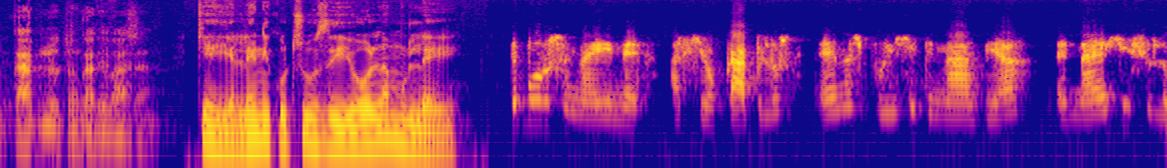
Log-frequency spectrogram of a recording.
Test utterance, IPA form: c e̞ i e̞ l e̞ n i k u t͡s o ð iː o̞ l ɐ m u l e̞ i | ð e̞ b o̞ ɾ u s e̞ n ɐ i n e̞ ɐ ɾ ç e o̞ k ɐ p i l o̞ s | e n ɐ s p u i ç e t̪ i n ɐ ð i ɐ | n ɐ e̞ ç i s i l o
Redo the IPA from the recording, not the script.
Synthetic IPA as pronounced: c e̞ i e̞ l e̞ n i k u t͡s u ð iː o̞ l ɐ m u l e̞ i | ð e̞ b o̞ ɾ u s e̞ n ɐ i n e̞ ɐ ɾ ç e o̞ k ɐ p i l o̞ s | e n ɐ s p u i ç e t̪ i n ɐ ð i ɐ | n ɐ e̞ ç i s i l o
